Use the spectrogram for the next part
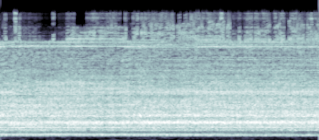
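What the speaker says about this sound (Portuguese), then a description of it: "Eu vou secar aqui com o secador para agilizar" A hair dryer blows steadily at close range to dry acrylic paint on a painting of poppies and plumerias, a constant even whir with no pauses.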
